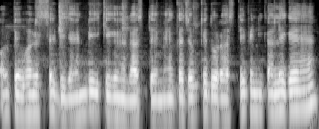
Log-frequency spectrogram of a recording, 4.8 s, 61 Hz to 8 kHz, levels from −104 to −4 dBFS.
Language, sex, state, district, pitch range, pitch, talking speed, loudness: Hindi, male, Bihar, Samastipur, 100-125 Hz, 110 Hz, 215 wpm, -19 LUFS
